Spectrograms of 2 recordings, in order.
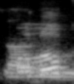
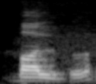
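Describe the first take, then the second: First: It is said in a Punjabi accent with an extra vowel. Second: It is said in a South Indian accent. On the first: "The B U L B becomes balab in Punjab" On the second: "South India. The sound comes like bulb"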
